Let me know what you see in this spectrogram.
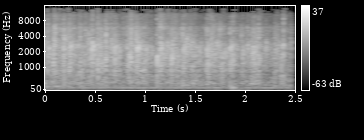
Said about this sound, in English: Thank you, students, for coming out tonight. Let's give a round of applause to our students.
